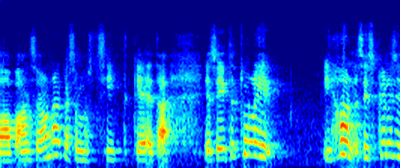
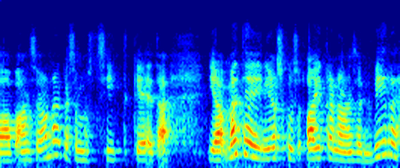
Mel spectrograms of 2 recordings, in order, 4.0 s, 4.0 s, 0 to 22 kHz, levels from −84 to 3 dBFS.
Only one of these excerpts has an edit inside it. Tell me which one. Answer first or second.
first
